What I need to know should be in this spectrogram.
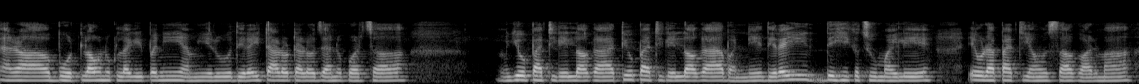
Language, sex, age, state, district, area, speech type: Nepali, female, 30-45, West Bengal, Kalimpong, rural, spontaneous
